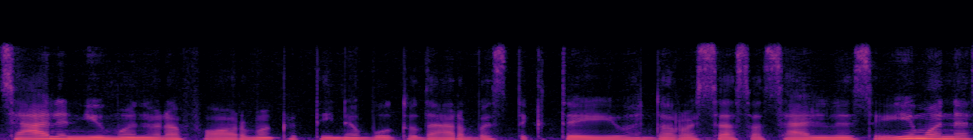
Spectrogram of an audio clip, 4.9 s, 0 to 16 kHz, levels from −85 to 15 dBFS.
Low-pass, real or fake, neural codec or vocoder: 10.8 kHz; fake; codec, 24 kHz, 0.9 kbps, WavTokenizer, small release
